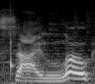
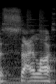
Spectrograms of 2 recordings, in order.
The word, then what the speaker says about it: Psylocke: to retrain myself to pronounce her name's Psylocke not Sai Lok than I did worrying about the body swap incident if you're just not that into Psylocke or apocalypse and this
